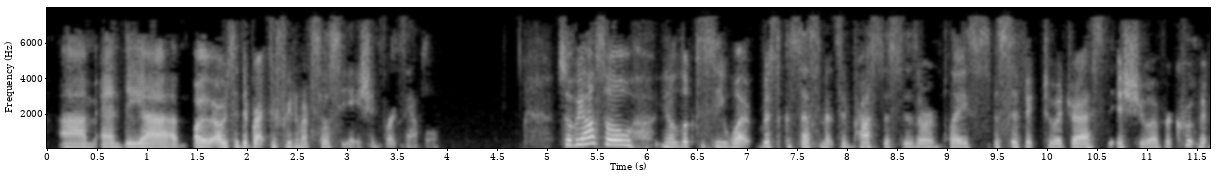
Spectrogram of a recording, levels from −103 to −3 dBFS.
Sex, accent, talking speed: female, American, 195 wpm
